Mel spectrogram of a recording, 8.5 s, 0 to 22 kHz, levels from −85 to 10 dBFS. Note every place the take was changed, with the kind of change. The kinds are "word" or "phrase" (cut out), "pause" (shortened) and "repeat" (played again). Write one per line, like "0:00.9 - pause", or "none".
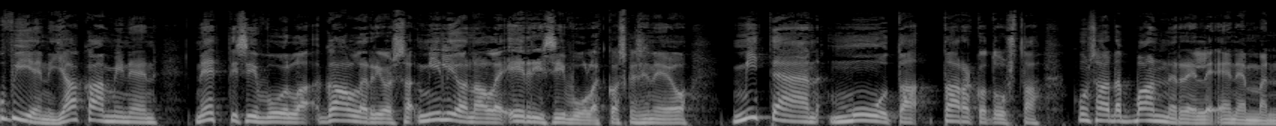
none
